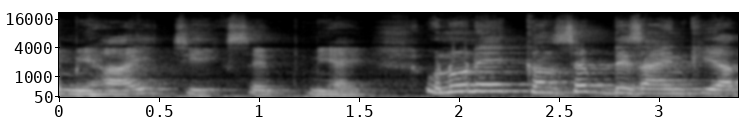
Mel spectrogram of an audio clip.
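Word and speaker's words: Mihály Csíkszentmihályi: दोस्तों एक Hungarian American psychologist हैं जिनका नाम है मिहाई चीक्सिंटमिहाई। जी हाँ, जो आप स्क्रीन पे नाम देख रहे हैं उसका प्रोनाउंसिएशन यही है, मिहाई चीक्सिंटमिहाई।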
